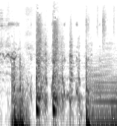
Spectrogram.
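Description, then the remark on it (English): A chair creaks in several strained, squeaky bursts, ending in one long groaning creak, loud, with no voices. “It was a freaking chair.”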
